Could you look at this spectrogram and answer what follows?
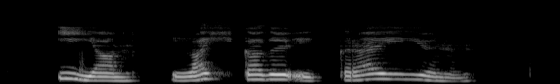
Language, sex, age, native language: Icelandic, male, 13, Icelandic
